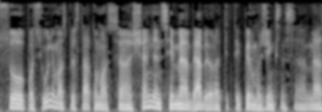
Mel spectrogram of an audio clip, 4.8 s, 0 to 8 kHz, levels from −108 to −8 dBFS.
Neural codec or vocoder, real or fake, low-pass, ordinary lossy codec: codec, 44.1 kHz, 7.8 kbps, DAC; fake; 7.2 kHz; MP3, 32 kbps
